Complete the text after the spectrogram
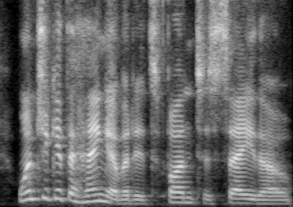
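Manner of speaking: plain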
